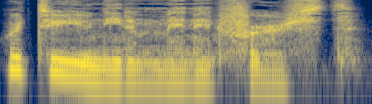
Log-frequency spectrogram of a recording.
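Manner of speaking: sultry voice. Acted. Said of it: "Rachel says in that sultry voice".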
